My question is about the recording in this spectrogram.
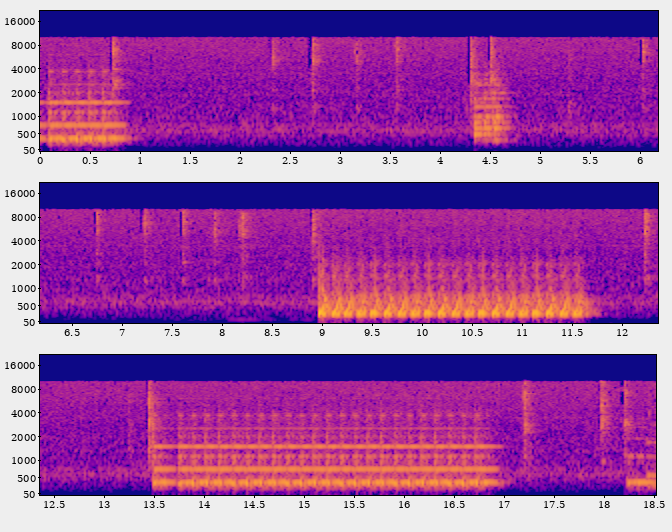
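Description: Video slot machine's electronic beeps as the pay lines and bet are stepped up: a short jingle at the start, a brief one about four seconds in, then two runs of rapid repeating beeps, about ten a second and lasting around three seconds each, with faint clicks between them. A new tune starts right at the end.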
